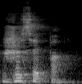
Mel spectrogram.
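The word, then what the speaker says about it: je sais pas: but it's very formal because in spoken french every day speaking french you skip the no part the negative part it goes like joseph joseph how do you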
